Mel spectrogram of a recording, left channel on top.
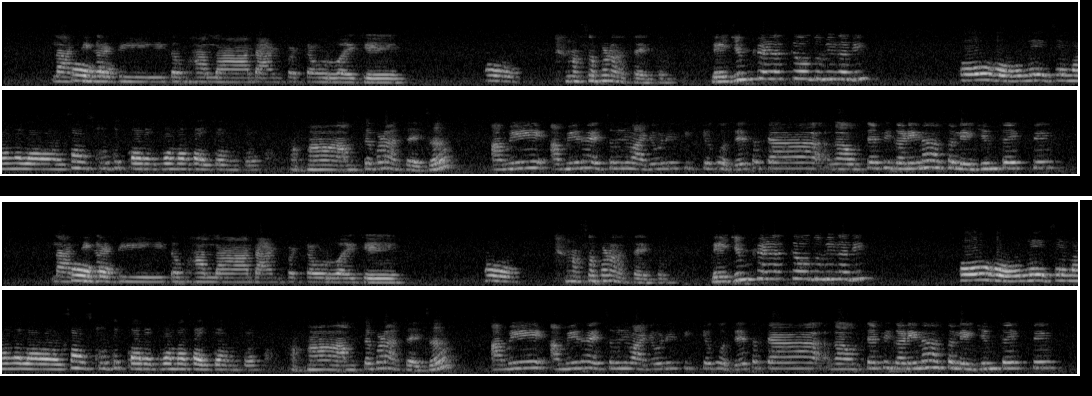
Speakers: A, in the centre; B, on the right.
A: लाठी-
B: हो
A: काठी
B: हो
A: तर भाला, दांडपट्टा उडवायचे.
B: हो
A: असं पण असायचं, लेझीम खेळलात का हो तुम्ही कधी?
B: हो हो मी ते आम्हाला सांस्कृतिक कार्यक्रम असायचे आमचे
A: हा. आमचं पण असायचं. आम्ही आम्ही राहायचो म्हणजे माझे वडील शिक्षक होते तर त्या गावच्या ठिकाणी ना असं जिमच एक ते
